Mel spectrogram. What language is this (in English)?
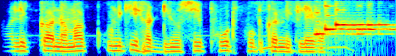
Hindi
